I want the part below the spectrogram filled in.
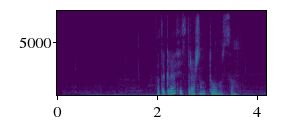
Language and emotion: Russian, neutral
